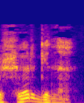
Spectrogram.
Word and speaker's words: Шергина: миниатюрой Бориса Викторовича Шергина, именно так произносится его имя,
